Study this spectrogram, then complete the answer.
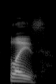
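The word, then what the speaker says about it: Blaise: diagonally above it yeah cool blaze BL ai se would you prefer to pronounce a different way no oh okay it smell different so well he was uh with he French or Italian he was French yeah hey the pronouncement blaze yeah yes I thought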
